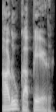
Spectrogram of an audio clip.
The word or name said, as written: आडू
